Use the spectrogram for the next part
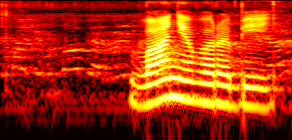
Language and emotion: Russian, neutral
